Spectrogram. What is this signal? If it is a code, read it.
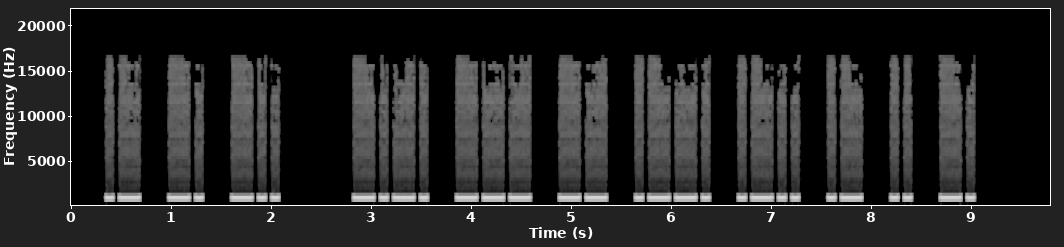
Morse code, heard as a keyed tone, about 18 wpm, spaced as for 15 wpm, 1000 Hz. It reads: AND COMPLAIN
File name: qotdfiles / 15wpm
